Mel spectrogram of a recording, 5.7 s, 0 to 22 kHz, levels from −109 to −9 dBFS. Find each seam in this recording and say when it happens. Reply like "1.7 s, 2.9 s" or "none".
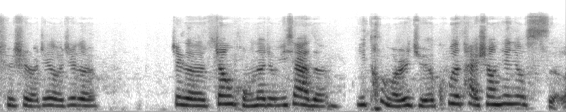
3.5 s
